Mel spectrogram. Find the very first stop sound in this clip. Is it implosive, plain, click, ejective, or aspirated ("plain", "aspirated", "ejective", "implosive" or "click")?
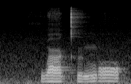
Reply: aspirated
